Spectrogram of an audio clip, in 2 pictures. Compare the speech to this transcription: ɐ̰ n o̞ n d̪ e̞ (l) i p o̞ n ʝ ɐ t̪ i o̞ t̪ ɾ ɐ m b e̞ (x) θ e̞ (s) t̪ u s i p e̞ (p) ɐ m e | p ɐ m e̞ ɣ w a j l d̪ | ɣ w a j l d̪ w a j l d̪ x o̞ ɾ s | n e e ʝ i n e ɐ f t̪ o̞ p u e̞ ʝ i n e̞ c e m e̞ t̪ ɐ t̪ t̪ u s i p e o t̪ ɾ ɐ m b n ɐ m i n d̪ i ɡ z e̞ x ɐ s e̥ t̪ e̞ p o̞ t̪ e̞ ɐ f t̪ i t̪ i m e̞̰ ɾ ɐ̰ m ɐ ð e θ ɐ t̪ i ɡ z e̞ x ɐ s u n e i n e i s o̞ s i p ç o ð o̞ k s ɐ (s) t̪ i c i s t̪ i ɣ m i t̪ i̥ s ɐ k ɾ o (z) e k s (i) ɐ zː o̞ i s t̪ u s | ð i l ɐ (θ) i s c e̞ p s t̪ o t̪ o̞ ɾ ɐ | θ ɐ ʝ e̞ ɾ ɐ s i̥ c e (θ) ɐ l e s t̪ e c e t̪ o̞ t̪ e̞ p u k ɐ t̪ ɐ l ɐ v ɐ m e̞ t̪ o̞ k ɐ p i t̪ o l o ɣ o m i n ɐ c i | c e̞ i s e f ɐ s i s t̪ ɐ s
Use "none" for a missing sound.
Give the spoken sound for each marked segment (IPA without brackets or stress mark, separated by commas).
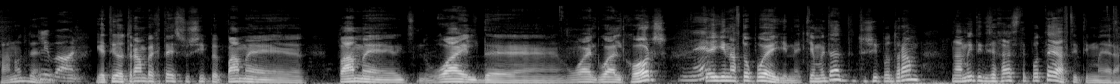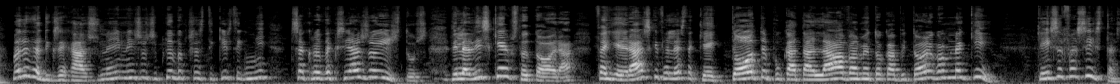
l, x, s, p, s, ð, i, ð, θ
